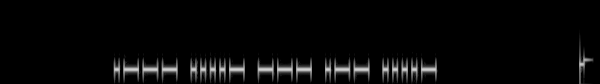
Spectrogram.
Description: Morse code, heard as a keyed tone, about 25 wpm, 700 Hz. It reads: J4OW4
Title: Code Groups - 5 Letter:Numbers - 25wpm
